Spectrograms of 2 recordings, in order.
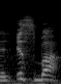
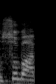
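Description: First: Said in the usual way. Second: صبع as suba', no opening syllable; dropped hamza. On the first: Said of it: "بدل من الإصبع". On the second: Shown as a demonstration. Teacher giving examples, صبع without first hamza. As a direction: say صبع starting on the s. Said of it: "الهمزة القاطعة في العامية".

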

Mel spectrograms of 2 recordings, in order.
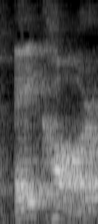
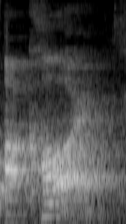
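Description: First: "A" said like the letter name, "ay car". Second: "a" with a short neutral vowel, "uh car". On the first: Teacher contrasting two pronunciations, "A" as "ay". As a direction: say "A car" with A rhyming with day. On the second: Teacher contrasting two pronunciations, "a" as "uh". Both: Shown as a demonstration. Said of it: "depende de la pronunciación".

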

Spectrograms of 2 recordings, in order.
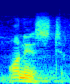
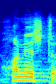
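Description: First: "honest" said as "onest" with no h; teacher modelling "honest" with silent h. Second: "honest" with a voiced h sound; teacher showing the wrong h-sound in "honest"; h pronounced. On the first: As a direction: drop the h in "honest". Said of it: "honest আমরা বলছি না". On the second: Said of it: "বলছি honest". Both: Shown as a demonstration.

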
